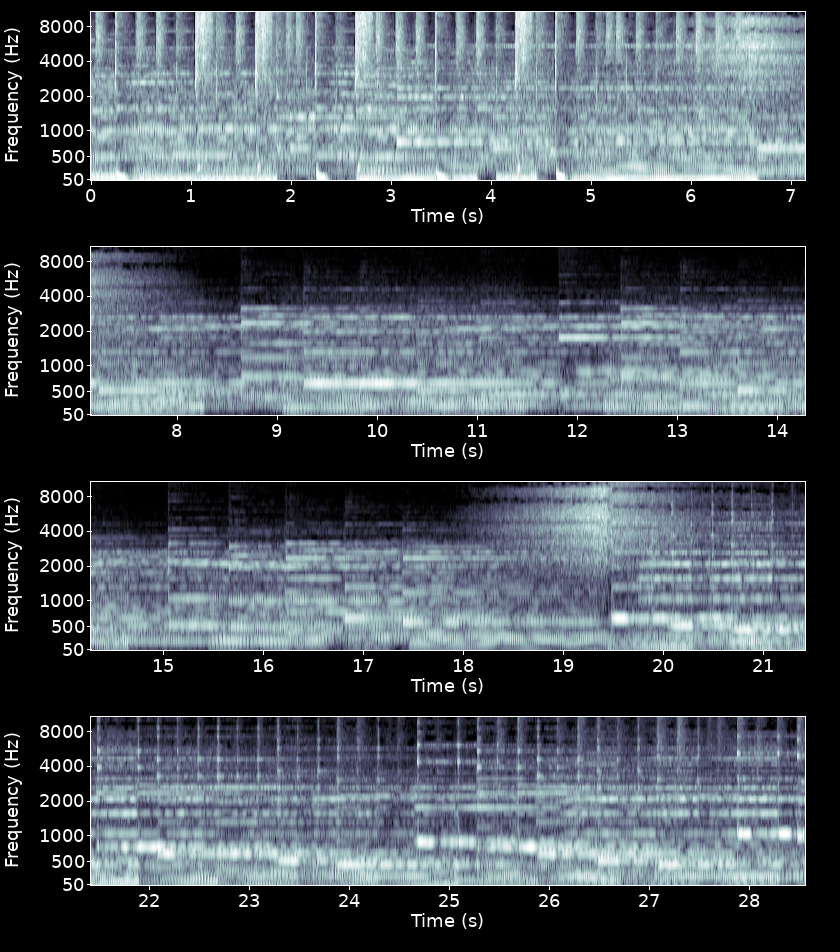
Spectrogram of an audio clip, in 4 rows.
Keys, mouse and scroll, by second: 3.7 alt+middle click, 11.8 ctrl+click, 13.1 shift+click, 14.7 ctrl+click, 15.5 ctrl+z, 15.9 ctrl+click, 16.4 shift+click, 16.4 shift+double click, 24.8 alt+middle click, 25.8 alt+middle click.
